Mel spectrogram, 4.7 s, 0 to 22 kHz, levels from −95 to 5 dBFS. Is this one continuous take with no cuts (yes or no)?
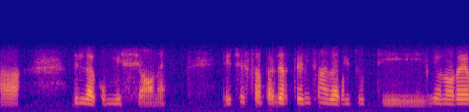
no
